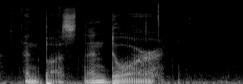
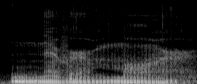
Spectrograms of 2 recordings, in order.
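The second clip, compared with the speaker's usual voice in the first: low, slow, ominous croak; raven voice; 9 semitones lower, much slower than usual. Acted. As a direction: drag it out like a dark bird. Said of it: "Quoth the raven".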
